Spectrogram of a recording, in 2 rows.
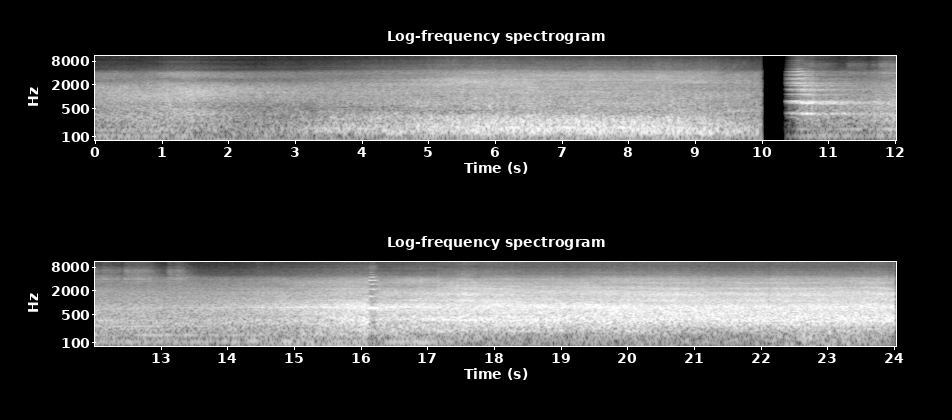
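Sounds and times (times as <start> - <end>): train wheels rushing on rail: 0.2 - 10.0, 10.9 - 24.0
locomotive horn: 10.4 - 12.6, 16.0 - 17.1.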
